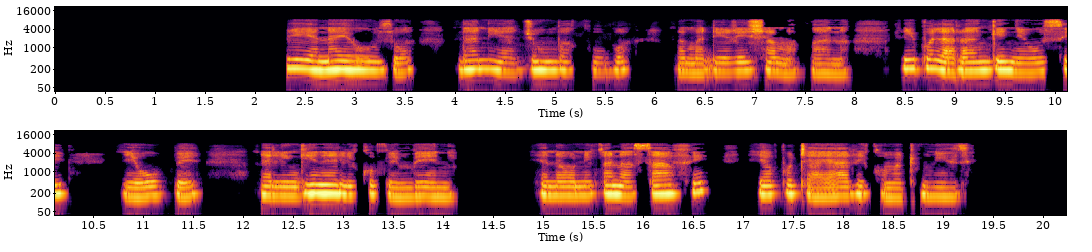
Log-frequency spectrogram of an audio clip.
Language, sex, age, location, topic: Swahili, female, 18-24, Kisumu, finance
